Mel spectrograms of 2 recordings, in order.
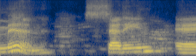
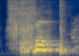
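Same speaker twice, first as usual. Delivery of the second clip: thump sound; 9 semitones higher, 5 dB louder than usual. A narrator's reading. Lion falls down.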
